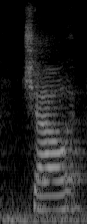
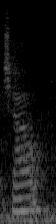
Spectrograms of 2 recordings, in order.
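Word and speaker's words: Chao: But I will tell you, as far as all the non-dairy cheeses that I've tried, Chow, I think that's how you say it, Chow, is my favorite, and it's spelled C-H-A-O.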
